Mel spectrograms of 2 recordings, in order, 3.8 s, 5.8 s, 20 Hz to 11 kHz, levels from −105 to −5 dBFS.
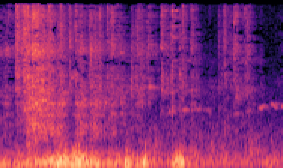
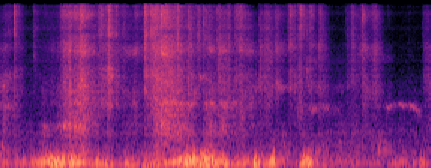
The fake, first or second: second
